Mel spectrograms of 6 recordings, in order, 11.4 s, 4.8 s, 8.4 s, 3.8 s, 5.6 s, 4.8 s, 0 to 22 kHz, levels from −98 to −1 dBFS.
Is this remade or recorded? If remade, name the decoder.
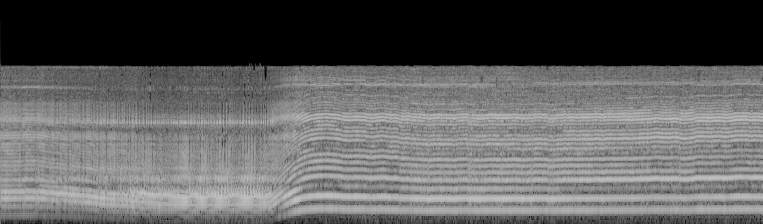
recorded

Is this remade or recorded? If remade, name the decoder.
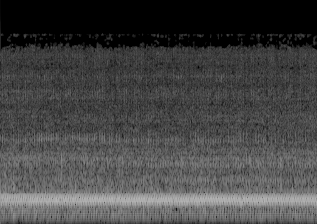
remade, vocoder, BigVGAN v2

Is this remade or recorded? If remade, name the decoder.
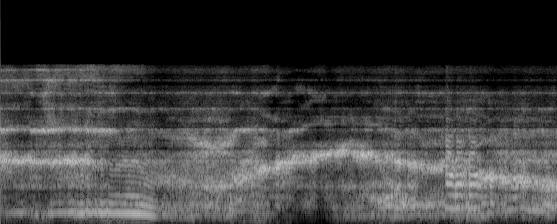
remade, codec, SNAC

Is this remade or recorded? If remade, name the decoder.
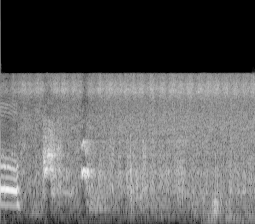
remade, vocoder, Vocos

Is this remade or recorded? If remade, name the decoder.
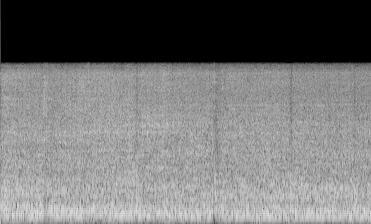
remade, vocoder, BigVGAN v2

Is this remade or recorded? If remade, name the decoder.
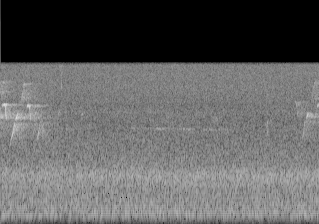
recorded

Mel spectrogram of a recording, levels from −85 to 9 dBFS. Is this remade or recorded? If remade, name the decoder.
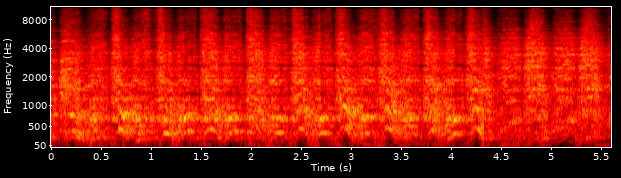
recorded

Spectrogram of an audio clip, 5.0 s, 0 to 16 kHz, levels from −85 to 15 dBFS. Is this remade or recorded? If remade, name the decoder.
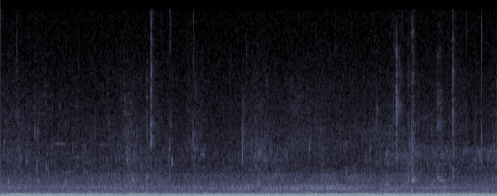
recorded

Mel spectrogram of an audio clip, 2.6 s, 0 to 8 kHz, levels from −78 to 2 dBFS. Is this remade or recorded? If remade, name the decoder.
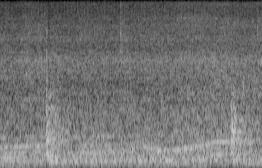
recorded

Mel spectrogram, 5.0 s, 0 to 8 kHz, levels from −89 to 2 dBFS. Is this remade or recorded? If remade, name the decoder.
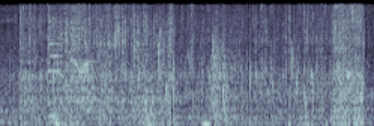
recorded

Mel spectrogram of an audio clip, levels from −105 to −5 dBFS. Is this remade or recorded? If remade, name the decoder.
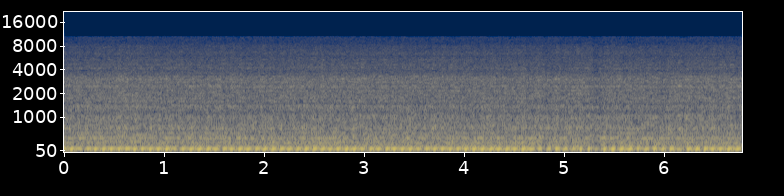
recorded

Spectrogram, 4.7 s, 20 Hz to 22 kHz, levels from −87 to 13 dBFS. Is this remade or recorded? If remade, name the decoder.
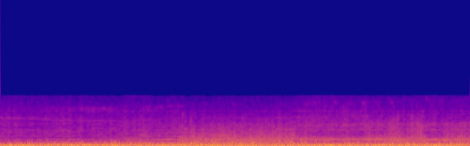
remade, vocoder, Vocos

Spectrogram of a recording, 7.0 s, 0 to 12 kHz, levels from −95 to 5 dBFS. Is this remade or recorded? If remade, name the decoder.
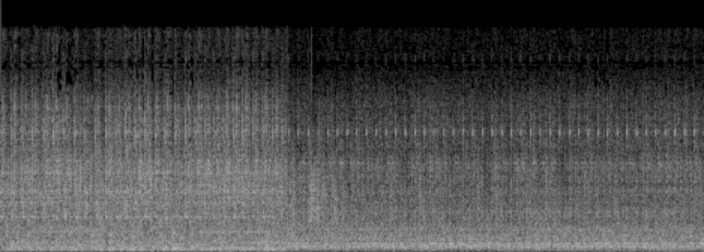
recorded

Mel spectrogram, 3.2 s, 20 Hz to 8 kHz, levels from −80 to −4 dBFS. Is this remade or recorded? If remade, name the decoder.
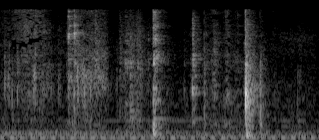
recorded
